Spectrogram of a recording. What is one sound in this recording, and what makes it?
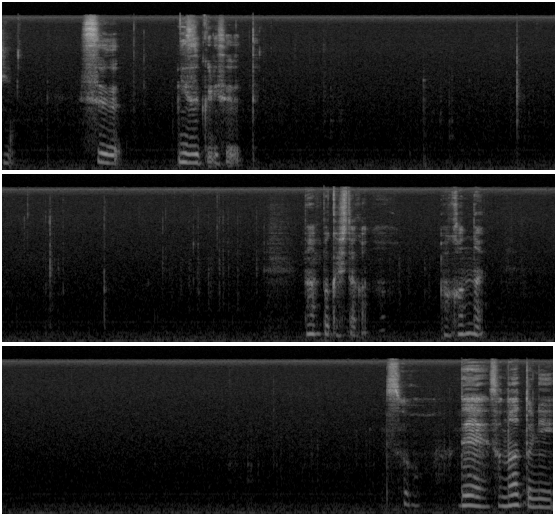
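A young woman speaks casually in short bursts, close to a microphone.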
